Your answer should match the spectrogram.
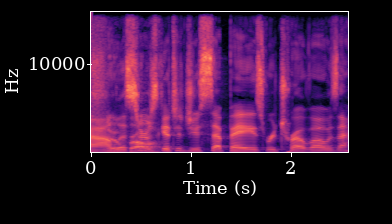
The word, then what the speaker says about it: Giuseppe's Ritrovo: Listeners get to Jeppes Retrovo.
